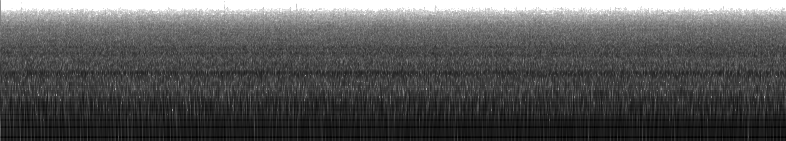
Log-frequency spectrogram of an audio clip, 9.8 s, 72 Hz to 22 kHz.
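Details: 1937 Morris 8, 918cc pre-war engine, first run on choke during recommissioning: steady, even idle, constant low hum, no knocks or misses; about 75 psi oil pressure, slight smoke from a little oil getting around the valves.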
